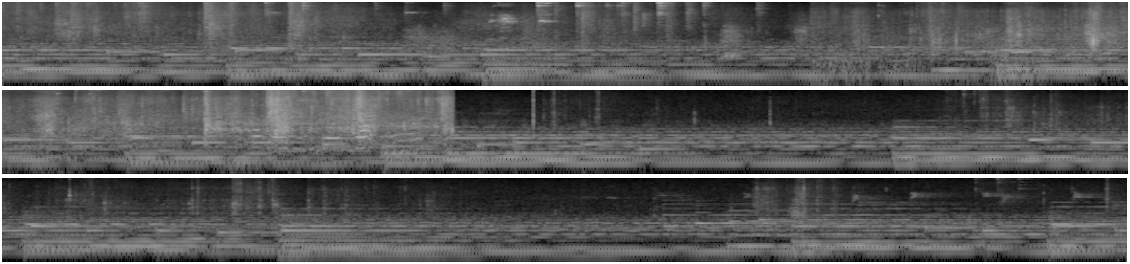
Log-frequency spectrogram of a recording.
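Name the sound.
inside a sea cave on the Yorkshire coast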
